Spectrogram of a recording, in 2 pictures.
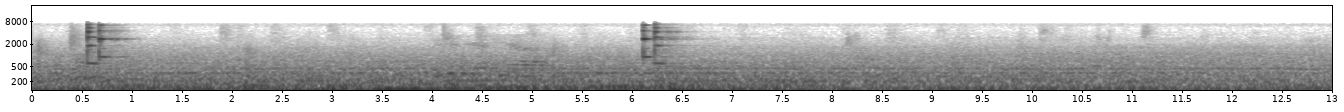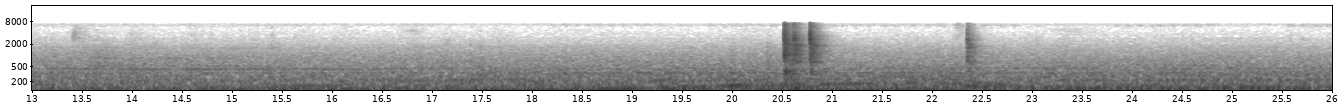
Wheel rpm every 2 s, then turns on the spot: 0, 0, 0, 0, 0, 0, 0, 0, 0, 0, 0, 0, 0.
none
